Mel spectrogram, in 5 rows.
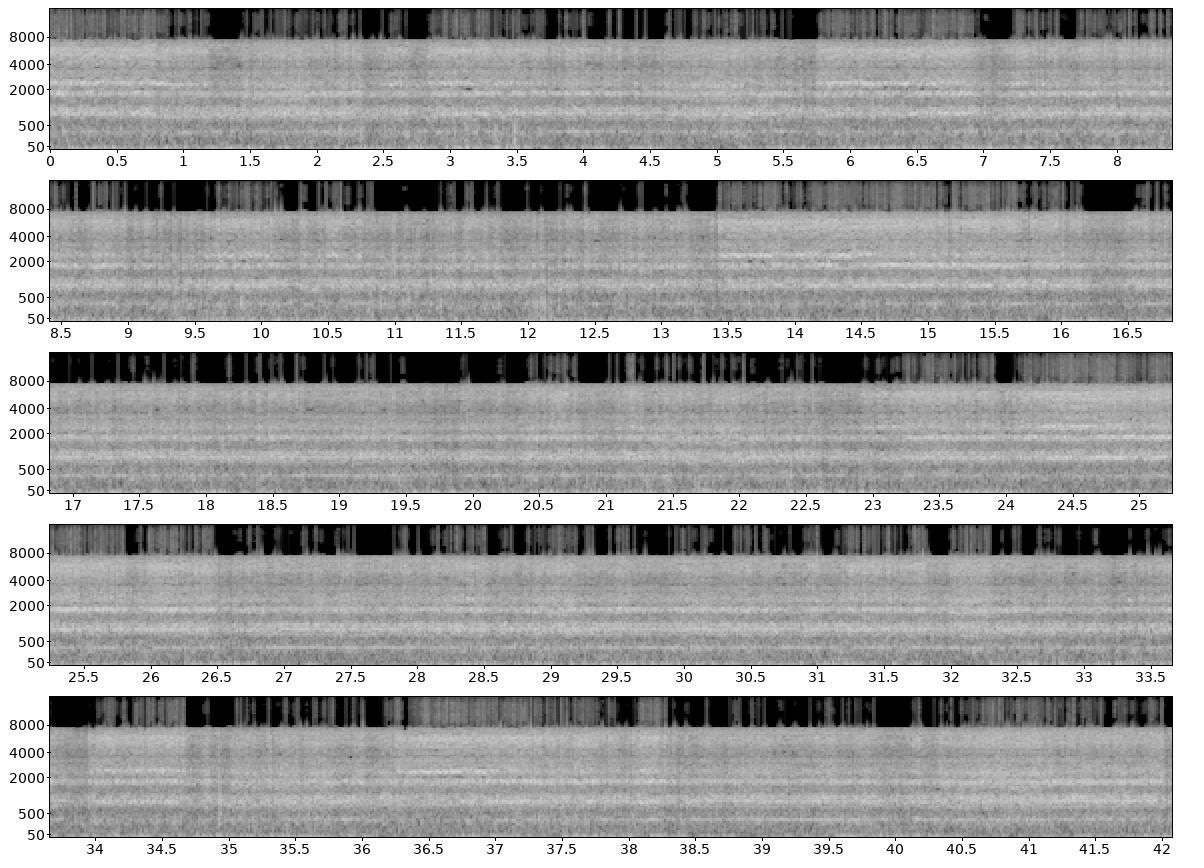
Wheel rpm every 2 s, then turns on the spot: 210, 220, 220, 220, 230, 230, 220, 230, 230, 230, 230, 220, 230, 230, 220, 230, 230, 210, 220, 230, 220.
none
